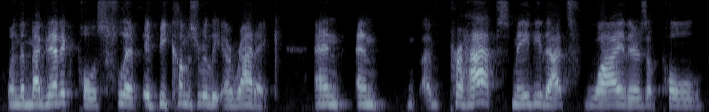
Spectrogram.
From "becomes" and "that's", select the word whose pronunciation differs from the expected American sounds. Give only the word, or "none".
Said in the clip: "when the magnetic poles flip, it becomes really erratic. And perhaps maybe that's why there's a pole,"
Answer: none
